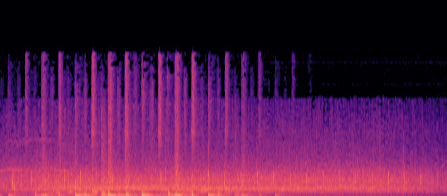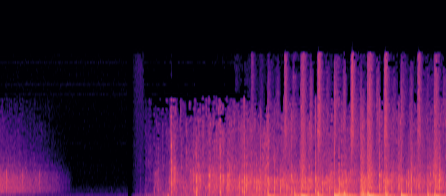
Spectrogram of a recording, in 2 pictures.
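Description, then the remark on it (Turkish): A big crowd bursts into loud, sustained applause and cheering over an underlying musical beat, fades out to a brief silence, then the clapping surges back in just as strongly. “Ben de sizlere kocaman alkış gönderiyorum.”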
